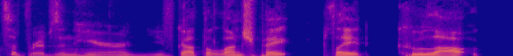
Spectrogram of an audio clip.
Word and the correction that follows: Kalua: Pronounce it for me. Kalua. – Kalua. – Yeah, straight up Kalua.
